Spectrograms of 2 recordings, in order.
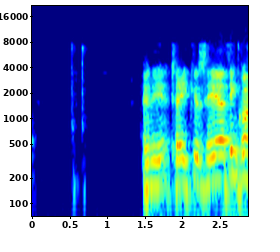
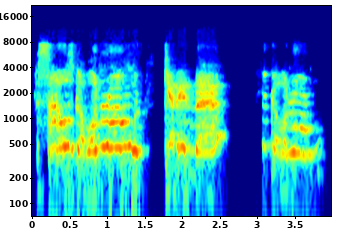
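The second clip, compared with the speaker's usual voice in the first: high-pitched triumphant yell; gleeful crowing; 4 dB louder than usual. Real, not acted. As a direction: crow over the star player's slip. Quizmaster celebrates Sal's wrong answer.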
